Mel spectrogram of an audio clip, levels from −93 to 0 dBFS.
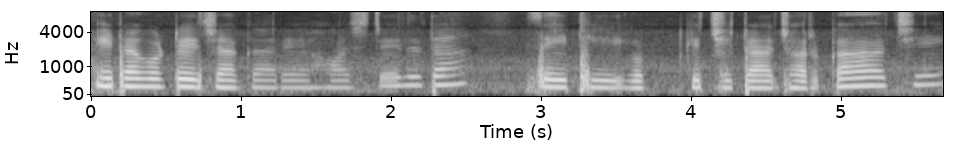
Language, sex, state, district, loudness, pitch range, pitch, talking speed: Odia, female, Odisha, Malkangiri, -17 LUFS, 210-250 Hz, 220 Hz, 95 wpm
